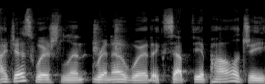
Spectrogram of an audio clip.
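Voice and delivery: ordinary talk, nothing marked

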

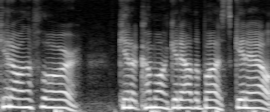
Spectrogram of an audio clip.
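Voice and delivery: high, screamed, forceful shouting. Retelling masked men boarding a bus with guns: imitating men screaming orders. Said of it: "they're screaming".

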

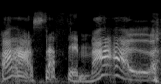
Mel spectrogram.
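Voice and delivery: high, swooping cartoon goblin voice, "mal" stretched out. Asked live on YouTube to do a goblin voice, doing it in French. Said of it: "Just fucking do a goblin voice".

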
